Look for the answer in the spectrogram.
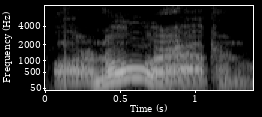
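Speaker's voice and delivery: low, put-on know-nothing voice; feigned innocence. Friend imagines the culprit denying it, feigned innocence. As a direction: play dumb in a low voice.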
